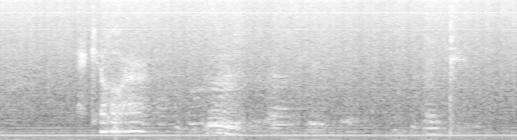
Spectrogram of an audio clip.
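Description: A woman speaks softly and haltingly through a microphone.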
